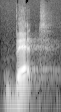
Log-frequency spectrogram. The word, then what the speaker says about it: Bet: But here you have Bet David. What is Bet? Or we say Beth. The Jews don't pronounce the H sound.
